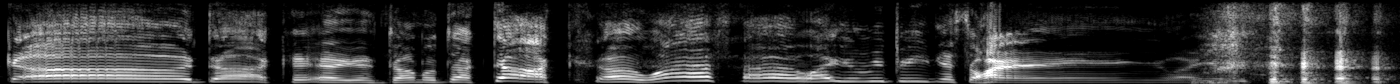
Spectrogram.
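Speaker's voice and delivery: high cartoon mouse telling a joke; squeaky Mickey punchline. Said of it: "that's an old joke".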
